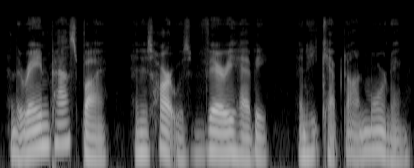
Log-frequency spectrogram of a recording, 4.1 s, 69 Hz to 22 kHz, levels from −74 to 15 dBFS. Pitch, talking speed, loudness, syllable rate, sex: 115 Hz, 230 wpm, -21 LUFS, 5.8 syllables/s, female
